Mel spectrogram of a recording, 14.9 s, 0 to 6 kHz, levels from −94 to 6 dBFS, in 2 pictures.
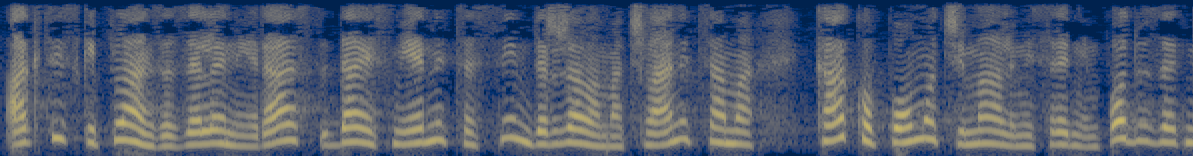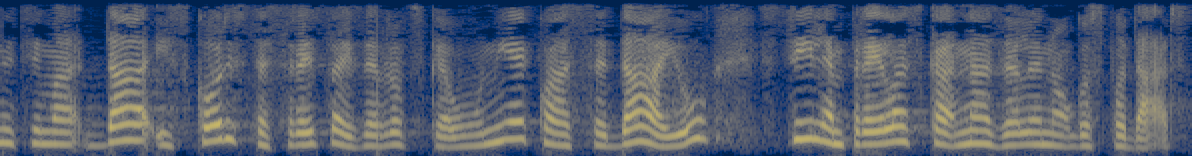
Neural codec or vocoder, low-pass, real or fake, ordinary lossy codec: none; 5.4 kHz; real; Opus, 64 kbps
